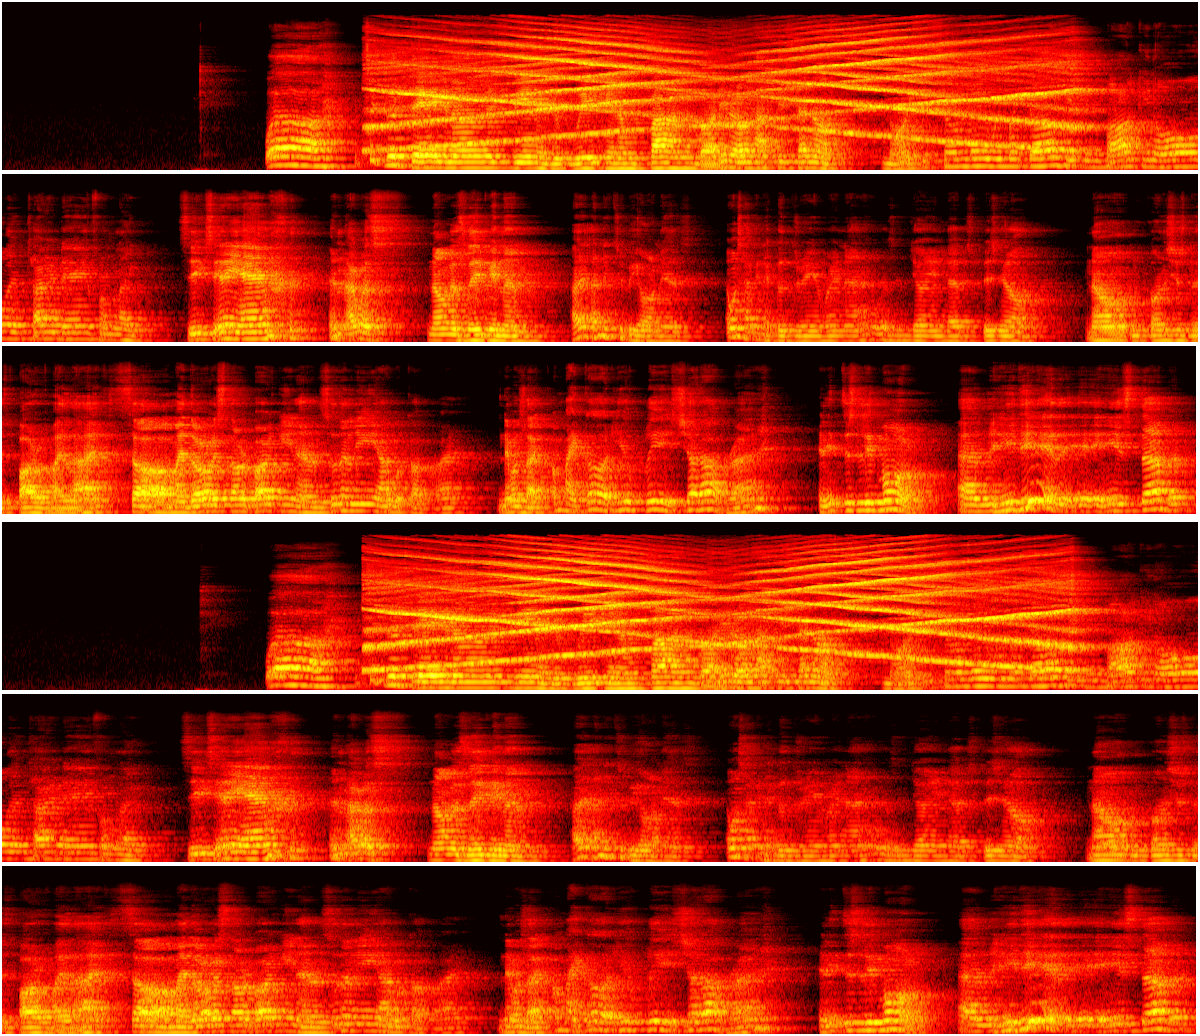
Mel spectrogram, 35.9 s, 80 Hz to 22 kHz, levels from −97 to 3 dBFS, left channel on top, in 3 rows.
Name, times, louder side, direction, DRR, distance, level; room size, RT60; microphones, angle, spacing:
voice 1, 2.6-3.4 3.6-8.4 8.8-13.3 13.8-14.9 15.2-15.9 16.2-17.3 17.7-18.8 19.2-22.3 22.8-24.9 25.2-28.5 28.9-31.6 32.1-33.1 33.5-35.7, left 2 dB, 70° left, 0 dB, 0.5 m, -29 dB
sound 1, 3.6-10.7, right 3 dB, 35° right, 0.3 m, -22 dB
2.9 x 2.3 x 2.6 m, 0.99 s
head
